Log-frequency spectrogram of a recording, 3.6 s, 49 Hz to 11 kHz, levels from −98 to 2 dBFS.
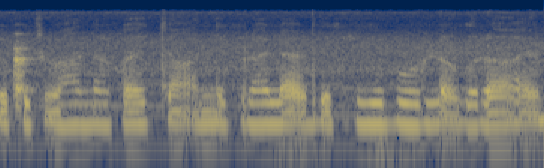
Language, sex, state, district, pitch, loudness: Hindi, female, Jharkhand, Sahebganj, 195 Hz, -29 LUFS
